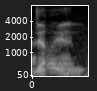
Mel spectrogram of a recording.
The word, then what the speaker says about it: Dillion: Yeah, Dillion. You got it. Like Million Dillion.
